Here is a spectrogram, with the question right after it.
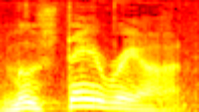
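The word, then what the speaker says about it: mysterion (μυστήριον): Looks like that in the Greek, M-U-S-T, long E-R-I-O-N, mysterion. Unfortunately, it's been transliterated mystery.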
